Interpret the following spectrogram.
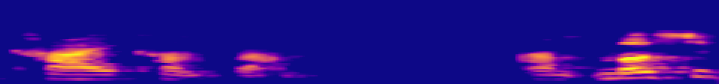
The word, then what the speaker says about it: Khai: that's not true i started shortening it to kai when i was really little but i spelled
